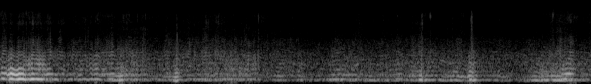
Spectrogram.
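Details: Natural buzzing of honey bees in the hive, a warm low drone that starts loud, dips, then builds again near the end, with faint taps.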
